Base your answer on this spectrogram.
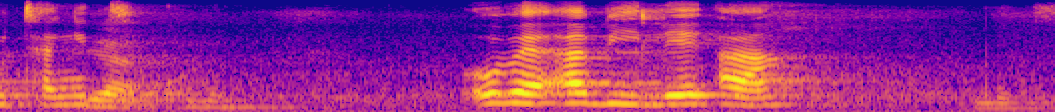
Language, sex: Northern Sotho, female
